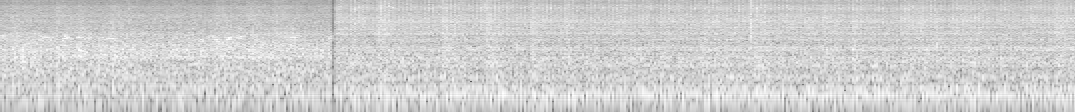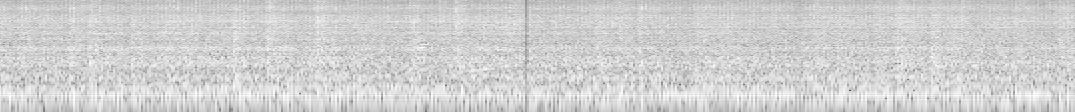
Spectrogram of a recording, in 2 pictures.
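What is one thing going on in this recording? A vehicle engine idles steadily nearby.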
